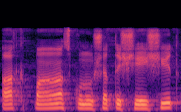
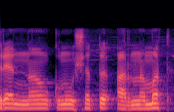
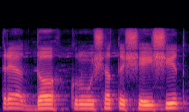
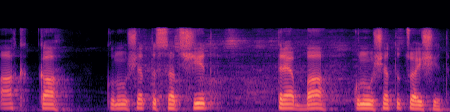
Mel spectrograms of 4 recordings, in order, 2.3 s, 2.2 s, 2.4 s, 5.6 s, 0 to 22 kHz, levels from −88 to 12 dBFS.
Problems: background sounds at intervals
